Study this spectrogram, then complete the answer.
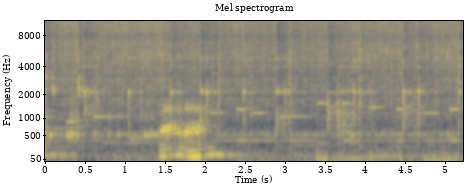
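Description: Onion and garlic stir-fried in a hot pan for pancit batil patong sizzle loudly, with repeated sharp clinks and scrapes of a utensil against the pan and a brief burst of stronger frying near the middle; a voice speaks briefly.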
